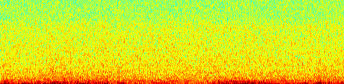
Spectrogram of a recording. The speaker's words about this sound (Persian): همش سر یه ذره بارون.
